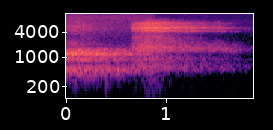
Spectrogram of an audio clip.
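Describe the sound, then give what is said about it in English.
A person takes a deep breath during a calming moment. A soft, airy rush of breath is heard alone, and it fades steadily over about two seconds. “we're gonna take a deep breath in, we're gonna hold it and out.”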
